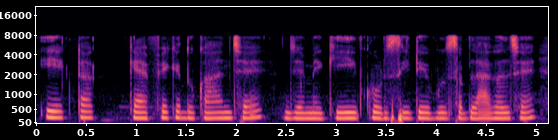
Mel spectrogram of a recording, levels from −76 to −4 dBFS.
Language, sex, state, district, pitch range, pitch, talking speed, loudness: Maithili, female, Bihar, Samastipur, 185-200 Hz, 190 Hz, 150 wpm, -25 LUFS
